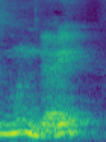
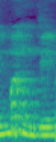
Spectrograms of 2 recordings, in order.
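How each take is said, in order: First: "Monday" with an oo vowel, like MOON-day; Cockney Monday. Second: Said in the usual way. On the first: Shown as a demonstration. Trainer shows how Cockneys say it, "Monday" as "Moonday". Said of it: "they say Monday". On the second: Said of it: "they would always not say Monday".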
